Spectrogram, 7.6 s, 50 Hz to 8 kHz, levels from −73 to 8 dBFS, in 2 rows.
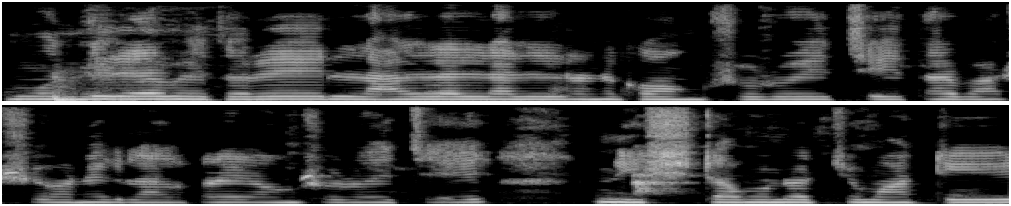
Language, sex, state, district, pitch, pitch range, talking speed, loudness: Bengali, female, West Bengal, Dakshin Dinajpur, 220 Hz, 215-225 Hz, 165 wpm, -16 LUFS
